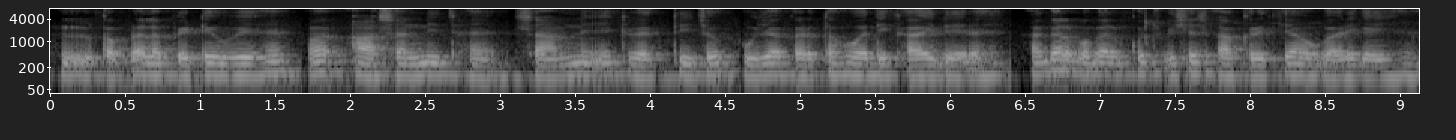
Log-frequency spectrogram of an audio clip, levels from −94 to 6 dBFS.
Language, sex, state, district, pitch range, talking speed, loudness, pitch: Hindi, male, Maharashtra, Nagpur, 120-135 Hz, 170 wpm, -41 LUFS, 125 Hz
